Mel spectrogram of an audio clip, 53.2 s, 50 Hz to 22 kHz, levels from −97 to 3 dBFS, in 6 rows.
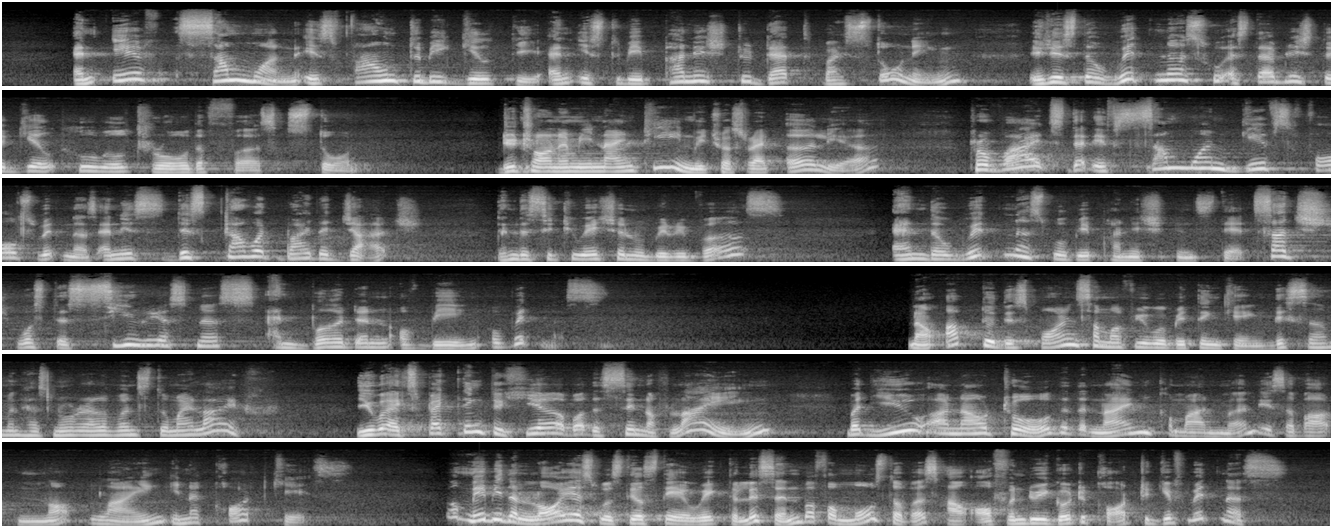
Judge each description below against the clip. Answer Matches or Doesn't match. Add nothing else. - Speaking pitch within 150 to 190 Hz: Matches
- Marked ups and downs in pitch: Matches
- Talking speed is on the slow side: Doesn't match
